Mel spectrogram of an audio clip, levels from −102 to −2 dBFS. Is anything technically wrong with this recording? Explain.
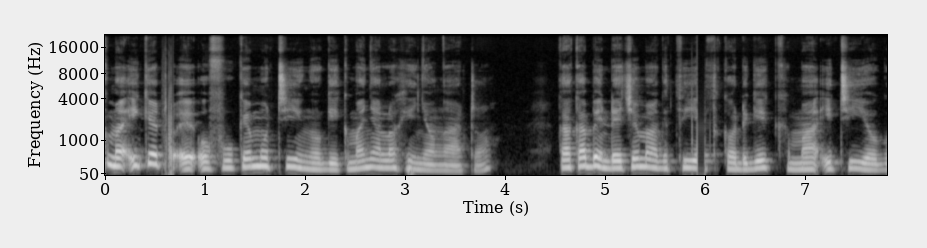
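Yes, there is an intermittent contact fault, twice in this speech clip. A loose cable or plug briefly opened, for about 74 ms between 0.57 and 0.68 s, just before "e ofuko moting'o gik", and for about 79 ms between 5.86 and 6.05 s, after "kaka bendeche mag" and before "kod gik", so the sound drops out with crackle at each edge.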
